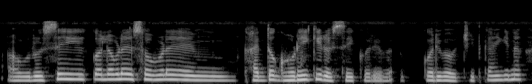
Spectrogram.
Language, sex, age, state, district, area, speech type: Odia, female, 30-45, Odisha, Malkangiri, urban, spontaneous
